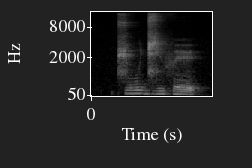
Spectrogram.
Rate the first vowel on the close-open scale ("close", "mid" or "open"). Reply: close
